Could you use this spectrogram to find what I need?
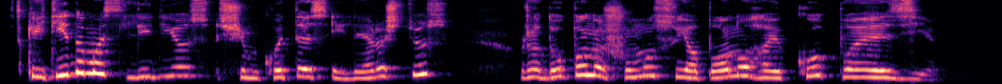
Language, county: Lithuanian, Vilnius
